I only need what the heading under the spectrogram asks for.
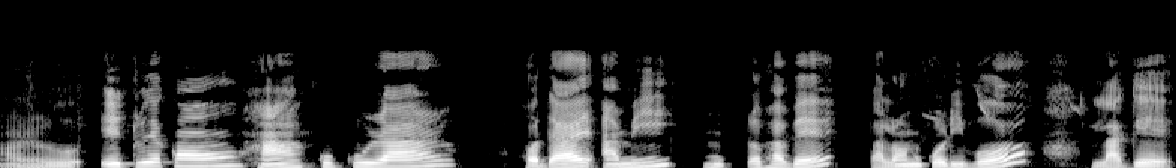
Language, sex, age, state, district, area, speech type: Assamese, female, 45-60, Assam, Golaghat, rural, spontaneous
